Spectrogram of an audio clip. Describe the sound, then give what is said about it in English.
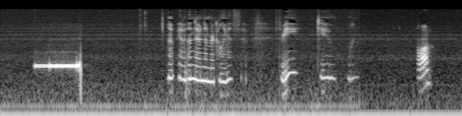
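A single steady electronic telephone tone sounds for under a second, announcing an incoming call from an unknown number. Brief chirpy voices follow after a short pause. “We have an unknown number calling us.”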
